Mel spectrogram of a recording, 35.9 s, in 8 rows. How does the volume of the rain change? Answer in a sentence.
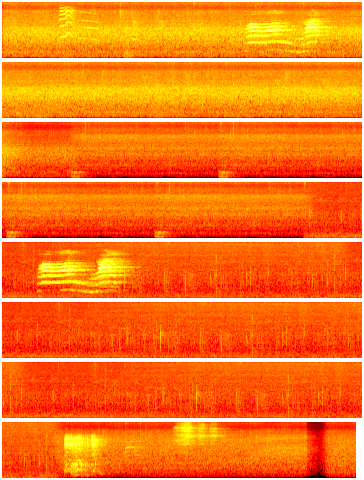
The volume of the rain goes down.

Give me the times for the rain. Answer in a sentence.
You can hear the rain from 0.0 to 35.8 s.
